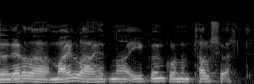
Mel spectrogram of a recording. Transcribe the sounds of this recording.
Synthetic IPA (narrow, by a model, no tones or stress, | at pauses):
avɛɾðaðmaːjlaçjɛt̪naikœŋkɔnʏmt̪ʰalsvɛ̰r̥t̪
